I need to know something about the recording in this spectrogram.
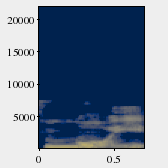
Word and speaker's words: moi: would wear and this moy it's almost a bit like there's a w before it listen carefully and then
